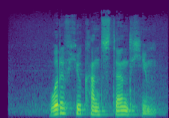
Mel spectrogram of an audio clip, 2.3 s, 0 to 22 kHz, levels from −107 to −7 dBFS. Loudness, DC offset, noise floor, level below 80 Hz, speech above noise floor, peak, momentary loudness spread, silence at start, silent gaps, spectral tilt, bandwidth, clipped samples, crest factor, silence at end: -31 LUFS; under 0.1%; -61 dBFS; -76 dBFS; 31 dB; -12 dBFS; 10 LU; 0.7 s; none; -5.5 dB/octave; 14.5 kHz; under 0.1%; 20 dB; 0.15 s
